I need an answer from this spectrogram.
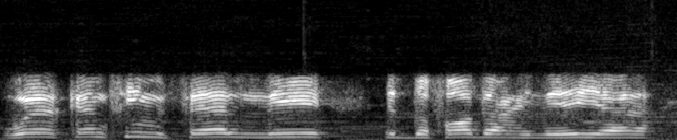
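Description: An Egyptian man explaining informally as an expert, halting often over filler phrases. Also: high voice, flat delivery. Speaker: expert interviewee. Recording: narrow, phone-like sound. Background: faint music.

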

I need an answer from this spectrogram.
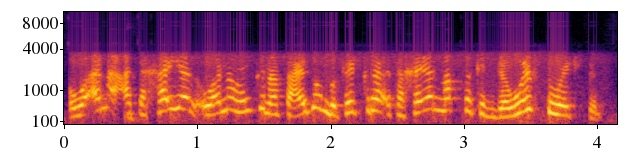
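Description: Fast-talking Egyptian woman on a phone line. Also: sits high, expressive, dry recording. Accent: Egyptian Arabic. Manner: practical, with many self-restarts. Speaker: psychological and family consultant guest. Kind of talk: explanatory advice in an interview. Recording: tinny phone-like remote line.

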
